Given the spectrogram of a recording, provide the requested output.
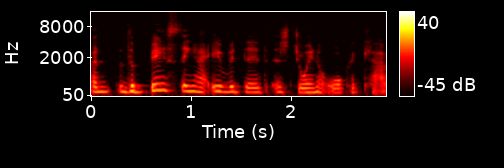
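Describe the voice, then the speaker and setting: The tone is dark and mellow. The voice is somewhat breathy. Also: woman. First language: not English. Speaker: orchid grower YouTuber. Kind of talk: casual vlog talk. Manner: halting, many fillers.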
